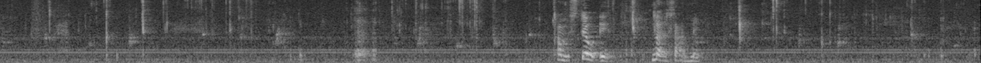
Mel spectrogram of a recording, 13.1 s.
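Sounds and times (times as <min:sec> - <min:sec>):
person chewing chicken: 0:00.4 - 0:06.8, 0:09.8 - 0:13.0.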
